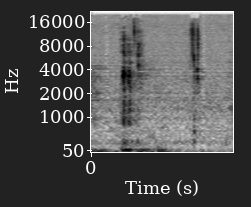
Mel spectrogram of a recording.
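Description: A few distinct keyboard clicks, with a pair of quick clicks then one more a moment later, sounding close and fairly quiet against a low background hum in a home computer setup.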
